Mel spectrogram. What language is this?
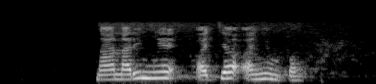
Kinyarwanda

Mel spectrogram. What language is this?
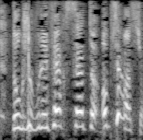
French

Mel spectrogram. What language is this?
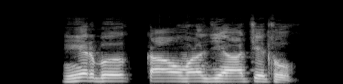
Sindhi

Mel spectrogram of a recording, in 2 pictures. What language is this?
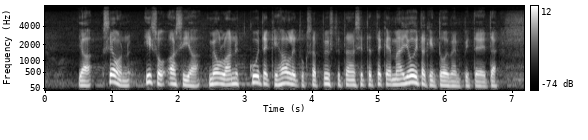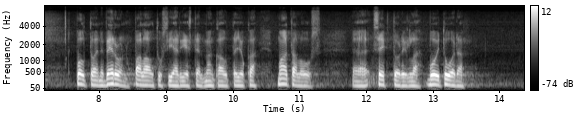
Finnish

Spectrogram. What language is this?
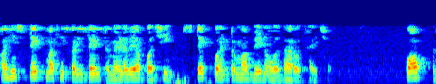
Gujarati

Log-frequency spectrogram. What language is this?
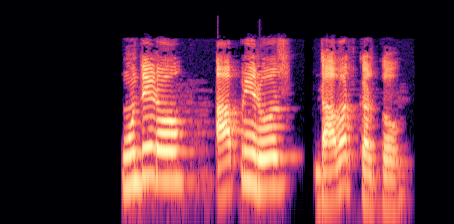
Wadiyara Koli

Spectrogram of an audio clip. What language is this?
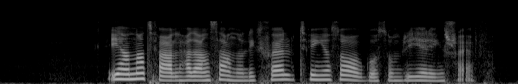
Swedish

